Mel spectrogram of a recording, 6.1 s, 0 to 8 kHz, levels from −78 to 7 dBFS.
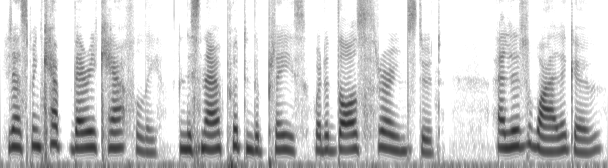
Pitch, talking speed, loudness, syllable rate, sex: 230 Hz, 215 wpm, -17 LUFS, 6.1 syllables/s, female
